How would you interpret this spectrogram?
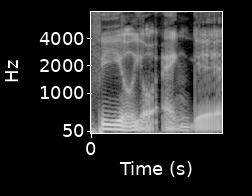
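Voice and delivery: very deep, creaky, Russian-tinged voice. Describing a comedian's one stand-up impression, do a Russian Emperor Palpatine impression. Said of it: "can almost do a Russian Emperor Palpatine from Star Wars".

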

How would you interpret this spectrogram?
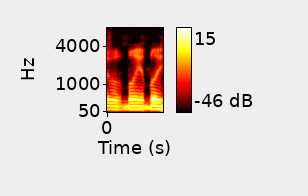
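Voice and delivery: slow, drawn-out cartoon voice, oh boy stretched out. Reacting to news about the studio, sounding like Homer Simpson. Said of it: "that sounded like Homer".

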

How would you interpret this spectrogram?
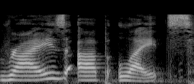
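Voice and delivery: Australian accent makes rise up lights sound like razor blades. Repeating a phrase for a coworker: saying razor blades in australian accent. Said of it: "razor blades with an Australian accent".

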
